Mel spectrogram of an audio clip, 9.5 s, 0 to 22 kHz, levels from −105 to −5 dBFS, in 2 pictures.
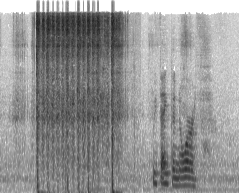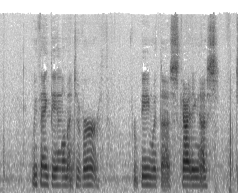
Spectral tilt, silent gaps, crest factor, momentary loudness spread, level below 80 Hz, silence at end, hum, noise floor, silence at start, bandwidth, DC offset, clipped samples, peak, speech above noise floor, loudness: -0.5 dB/octave; none; 18 dB; 23 LU; -56 dBFS; 0 s; none; -52 dBFS; 0.3 s; over 20 kHz; under 0.1%; 0.1%; 0 dBFS; 25 dB; -9 LUFS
